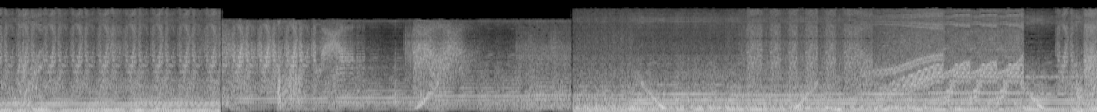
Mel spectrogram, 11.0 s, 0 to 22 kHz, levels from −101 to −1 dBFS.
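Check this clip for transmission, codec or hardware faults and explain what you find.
One fault turned up. From 2.2 to 5.73 s, the input likely switched to a poorer device: a 20 ms gap, then audio dulls above 10.5 kHz, drops about 5 dB, and gains faint background noise.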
